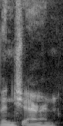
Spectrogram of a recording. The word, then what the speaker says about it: Inisherin: And then you've got The Banshees of Inisherin. – Yes. – And that's very interesting because... – Because you pronounced it correctly. – Yes. – Most people can't.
